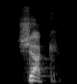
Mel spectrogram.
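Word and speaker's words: Shough: And I think Tyler Shaw, is it Show or Shaw? – Shuck. – Shuck. – Yes. – That's not how I would have pronounced that name. – There's a GH in there. It is Tyler Shuck.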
